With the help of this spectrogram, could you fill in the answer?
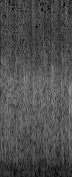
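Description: A church audience claps steadily for the children's last day of school, a dense, even wash of many hands with no pauses, moderately loud throughout.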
